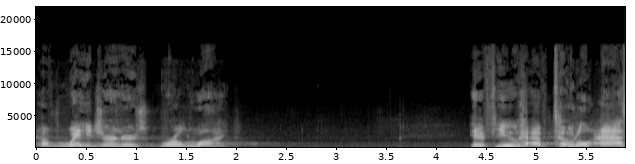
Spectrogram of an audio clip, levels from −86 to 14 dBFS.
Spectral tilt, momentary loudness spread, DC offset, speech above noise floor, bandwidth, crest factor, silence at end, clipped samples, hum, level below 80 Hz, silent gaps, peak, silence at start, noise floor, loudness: -5 dB/octave; 7 LU; under 0.1%; 41 dB; 16 kHz; 20 dB; 0 s; under 0.1%; none; -66 dBFS; none; -2 dBFS; 0 s; -59 dBFS; -19 LUFS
